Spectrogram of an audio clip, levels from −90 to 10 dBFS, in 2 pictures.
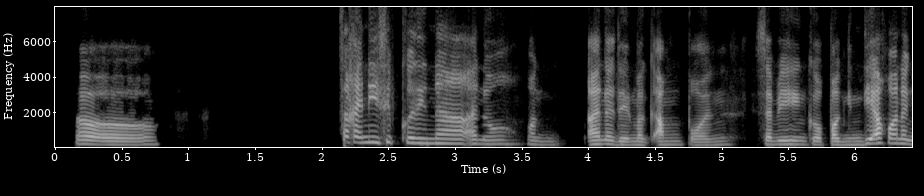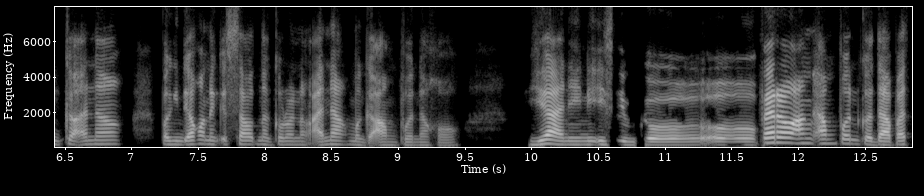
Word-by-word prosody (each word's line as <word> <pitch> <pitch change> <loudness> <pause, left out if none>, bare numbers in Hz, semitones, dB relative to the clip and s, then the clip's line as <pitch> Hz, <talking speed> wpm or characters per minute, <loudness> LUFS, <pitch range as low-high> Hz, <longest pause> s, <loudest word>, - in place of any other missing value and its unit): Oo. 190 -3 -2 1.4
'Saka 320 0 0
inisip 315 +1 -3
ko 290 - -4
din 265 -1 -5
na 250 -2 -1
ano 220 -1 -12
mag 205 -3 -10 0.3
ano 220 +1 +3
din 180 0 -5
mag-ampon 175 -2 -4 0.3
sabihin 205 0 -3
ko 190 - -4
pag 185 0 -2
hindi 185 +7 -6
ako 270 0 +4
nagka-anak, 220 0 -2 0.3
pag 200 - -4
hindi 195 - -3
ako 215 +2 +2
nag-asawa't 205 0 -3
nagkaroon 190 -1 -7
ng - - -4
anak 205 -2 -1
maga-ampon 170 -2 -3
ako. 150 - -14 0.7
Yan 215 -4 +7
iniisip 190 -1 -6
ko, 180 - +4 0.4
oo. 180 0 -1
Pero 290 +1 +11
ang 270 -1 +7
ampon 245 -1 -1
ko 195 - -1
dapat 195 +1 +4
205 Hz, 165 wpm, -24 LUFS, 185-230 Hz, 1.4 s, Pero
